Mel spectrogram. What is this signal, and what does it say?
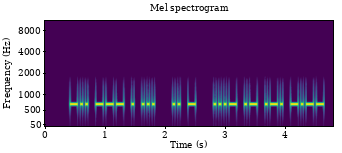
Morse code, heard as a keyed tone, about 28 wpm, 700 Hz. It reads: DOES IT VARY
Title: Sentences from Top 1200 Words 28wpm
